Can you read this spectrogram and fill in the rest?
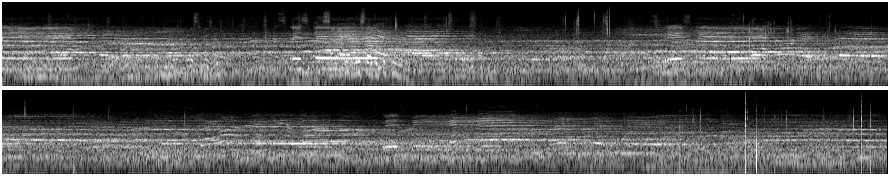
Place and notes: Terminal de autobuses, Oruro, Bolivia.
Canticos con los horarios y destinos de los autobuses de linea.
